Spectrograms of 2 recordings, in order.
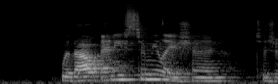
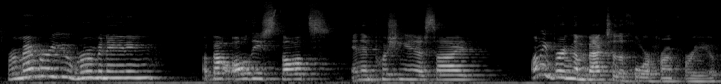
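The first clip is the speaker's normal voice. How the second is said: high, fast, pestering brain voice; nagging inner voice; 7 semitones higher, 7 dB louder than usual. Retold or imitated. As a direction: nag like a restless mind. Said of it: "I'm like".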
